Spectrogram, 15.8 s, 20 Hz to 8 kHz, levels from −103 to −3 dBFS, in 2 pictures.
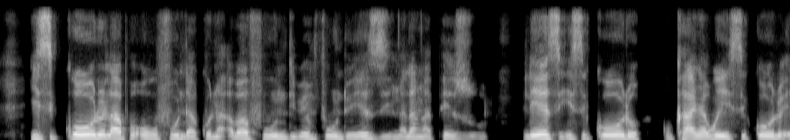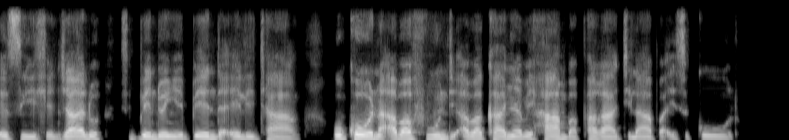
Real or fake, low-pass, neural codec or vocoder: fake; 7.2 kHz; autoencoder, 48 kHz, 128 numbers a frame, DAC-VAE, trained on Japanese speech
